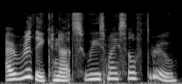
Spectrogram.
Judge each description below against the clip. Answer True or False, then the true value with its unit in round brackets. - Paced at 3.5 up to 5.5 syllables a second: False (5.8 syllables/s)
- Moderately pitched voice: False (235 Hz)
